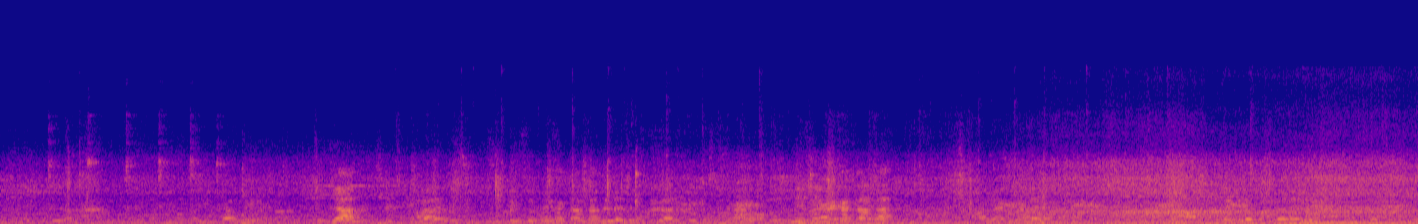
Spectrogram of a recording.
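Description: Hands pat and slap flatbread dough.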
